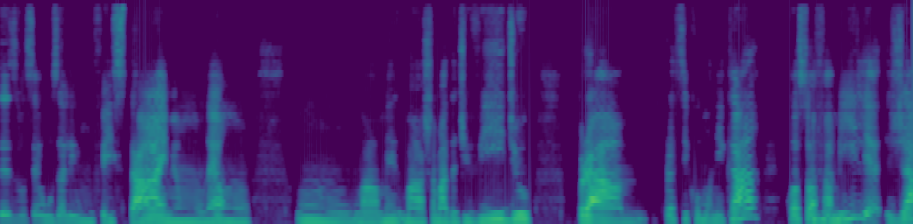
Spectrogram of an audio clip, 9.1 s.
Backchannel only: Yes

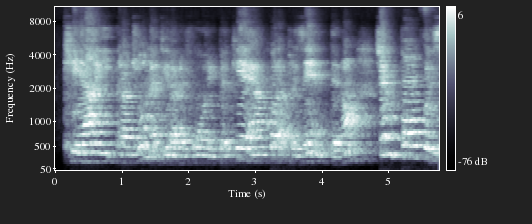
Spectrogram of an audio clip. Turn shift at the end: No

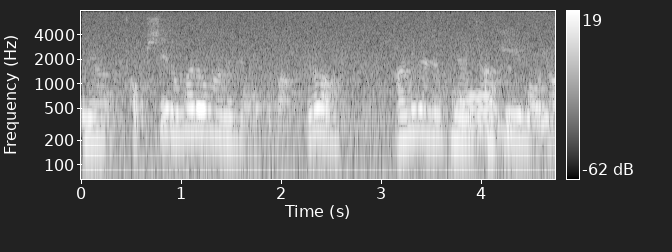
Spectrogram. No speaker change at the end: Yes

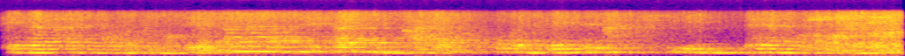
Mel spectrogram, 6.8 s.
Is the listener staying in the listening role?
No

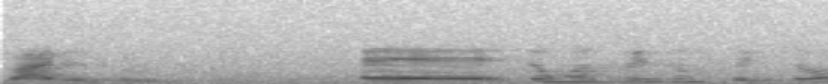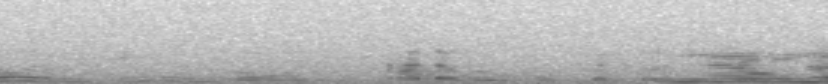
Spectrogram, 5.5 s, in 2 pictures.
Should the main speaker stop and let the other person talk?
Yes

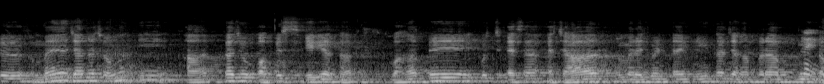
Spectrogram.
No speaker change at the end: Yes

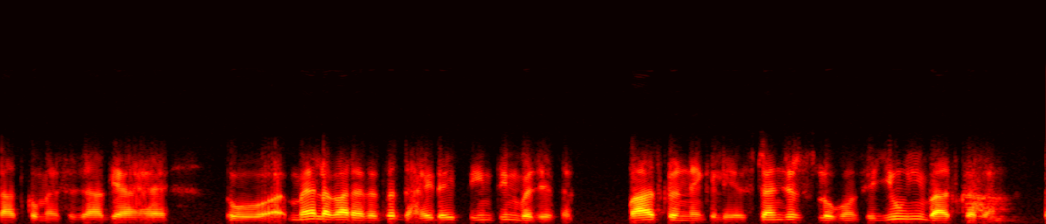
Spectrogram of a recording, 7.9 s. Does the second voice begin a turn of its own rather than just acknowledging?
No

